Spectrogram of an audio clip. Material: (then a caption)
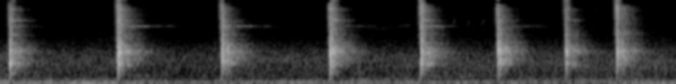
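Steel. A lightweight steel Everything Wing Chun butterfly sword blade strikes a hard bamboo target eight times in an uneven rhythm. Each hit gives a sharp, bright crack with a short bell-like ring, which is also felt as vibration in the handle. Nothing on the sword is coming loose.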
